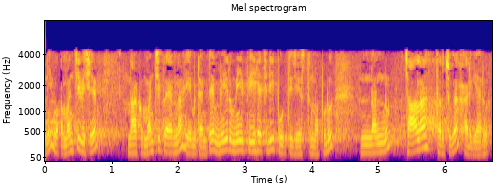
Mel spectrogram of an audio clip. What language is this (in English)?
Telugu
